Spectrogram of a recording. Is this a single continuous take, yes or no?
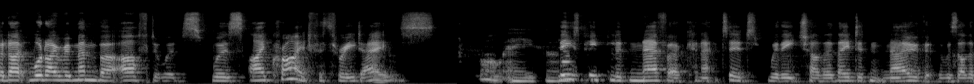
no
